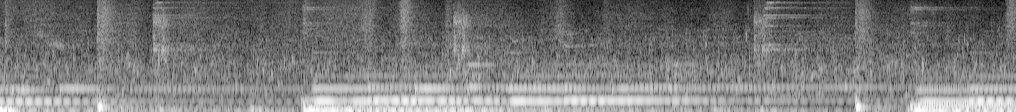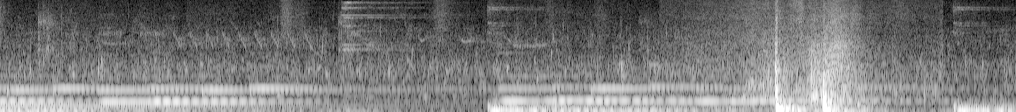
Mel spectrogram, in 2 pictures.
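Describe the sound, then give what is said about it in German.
A boat moving on water: low, rumbling stretches of sloshing separated by short gaps, with a few sharp splashes or knocks and a faint steady tone beneath. “Er schickt ihn uns mit dem Boot zurück.”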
